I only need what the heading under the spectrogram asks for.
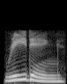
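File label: "reading", English, female; noun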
